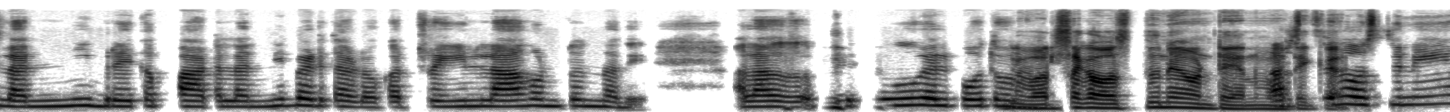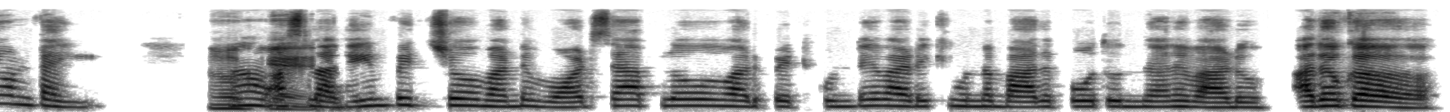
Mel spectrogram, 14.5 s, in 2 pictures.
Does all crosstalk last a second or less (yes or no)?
yes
